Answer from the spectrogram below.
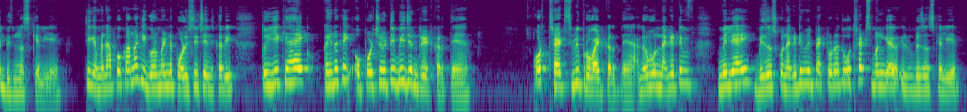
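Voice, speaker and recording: A man teaching an exam-prep lesson, mixing English terms into his explanations, often checking in with "okay" and reading English definitions out slowly. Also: sits high, darkish tone. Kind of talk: explanatory lecture.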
